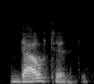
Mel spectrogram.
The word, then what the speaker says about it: doubted: Miss Fowley doubted. طبعا ما نقول البي هوني silent لا تلفظ.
